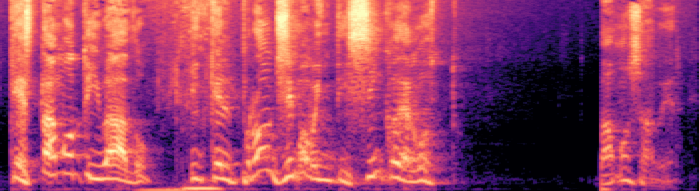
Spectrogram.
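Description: High-pitched husky sportscaster. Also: male voice. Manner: lively, excited play-by-play delivery. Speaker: sports presenter. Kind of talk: sports news segment.

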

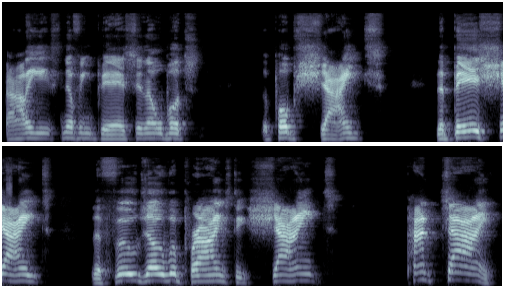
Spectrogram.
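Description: A man's voice: fairly high pitch, takes it slowly, bright, forceful tone, clear, resonant tone, pitched above the performer's own voice, exaggerated voice. A man voicing a blunt, crude male pub regular who talks down a rival pub in a comedy podcast. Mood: scornful.

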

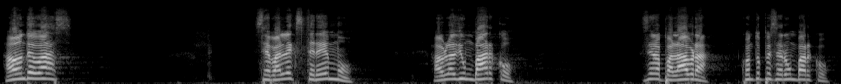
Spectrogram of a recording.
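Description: Bright, lively preacher man. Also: extremely high pitch, a little slow, long pauses. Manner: lively, jokes and asks the congregation questions. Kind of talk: sermon.

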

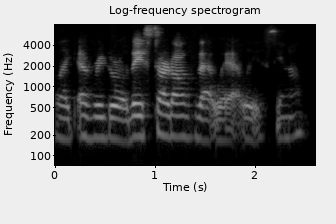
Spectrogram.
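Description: A woman's voice: on the low side, flat delivery, brisk, creaky, a little mellow. A woman co-hosting a podcast, chatty and explaining things at length in a casual way. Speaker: podcast co-host. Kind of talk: casual chat. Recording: dull lo-fi audio.

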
